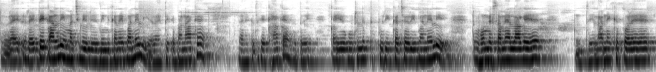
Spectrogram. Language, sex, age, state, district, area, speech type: Maithili, female, 45-60, Bihar, Samastipur, rural, spontaneous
